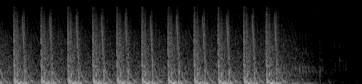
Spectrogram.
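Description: An MCW 6.8 rifle fires in the video game Modern Warfare, with about a dozen loud, evenly spaced shots in a steady rhythm. Each crack ends sharply, and the last shot fades out at the end.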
